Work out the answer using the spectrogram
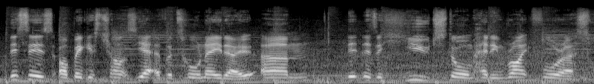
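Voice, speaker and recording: A man's voice: fairly high pitch, fairly even intonation, unhurried. A man presenting a storm-chasing video diary on location, speaking off the cuff and reacting as he goes. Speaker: presenter reporting on a storm chase. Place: outdoors by the road and inside a car. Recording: loud music, outdoor and car noise, distant mic.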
